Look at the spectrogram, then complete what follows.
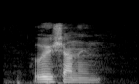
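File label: "лыйсянін", Komi, male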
